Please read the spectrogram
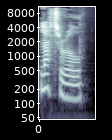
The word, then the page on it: lateral: British English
